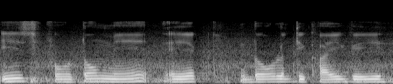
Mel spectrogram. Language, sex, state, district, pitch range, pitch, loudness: Hindi, male, Uttar Pradesh, Shamli, 120-130 Hz, 125 Hz, -12 LUFS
